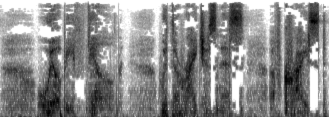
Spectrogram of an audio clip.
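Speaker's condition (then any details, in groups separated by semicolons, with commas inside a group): Vocal cord paralysis, unilateral; awaiting surgery in about a month, plastic shim to move paralyzed cord, previously repeated injections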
